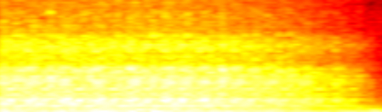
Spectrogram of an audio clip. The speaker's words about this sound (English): This is the sound of a regular diesel school bus.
